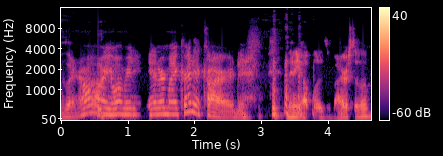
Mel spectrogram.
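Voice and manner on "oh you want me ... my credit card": put-on very high-pitched, swooping old lady voice. Describing a man who uses a voice changer, imitating his old lady voice. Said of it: "he sounds like an old lady".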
